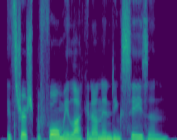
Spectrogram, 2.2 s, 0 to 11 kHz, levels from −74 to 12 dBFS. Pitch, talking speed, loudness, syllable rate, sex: 205 Hz, 215 wpm, -16 LUFS, 7.0 syllables/s, female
